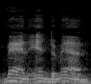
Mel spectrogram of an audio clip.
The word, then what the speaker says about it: VanN Demand: it sounds smoother instead of just being like Van in demand, which some people say, because it doesn't change phonetically how it sounds, but I capitalize the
